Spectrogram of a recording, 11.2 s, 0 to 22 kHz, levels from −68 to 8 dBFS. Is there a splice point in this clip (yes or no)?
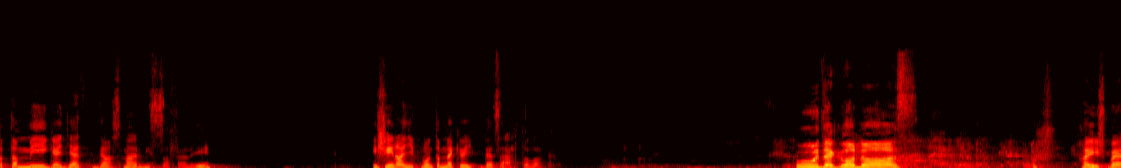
no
